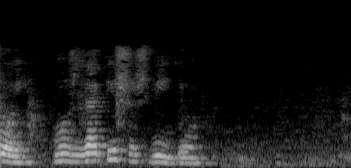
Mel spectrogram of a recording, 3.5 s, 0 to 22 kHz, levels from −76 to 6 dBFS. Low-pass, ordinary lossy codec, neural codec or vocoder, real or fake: 7.2 kHz; MP3, 32 kbps; none; real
